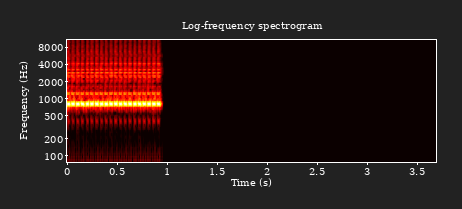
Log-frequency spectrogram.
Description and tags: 80s car phone2
An 80s fixed car phone ringtone, but a semi-tone higher pitch
ring, phone, car, 80s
